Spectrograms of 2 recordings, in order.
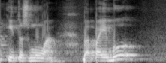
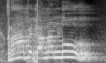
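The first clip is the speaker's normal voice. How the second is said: much higher, slow exclaimed question; retold concerned question; 12 semitones higher, slower than usual. Student's father notices the injured arm, high drawn-out startled question.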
